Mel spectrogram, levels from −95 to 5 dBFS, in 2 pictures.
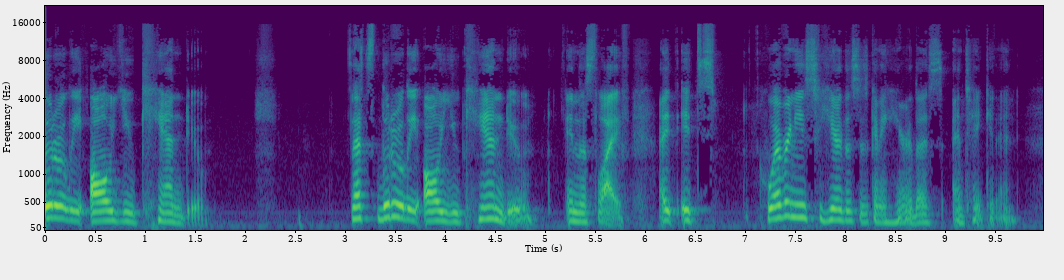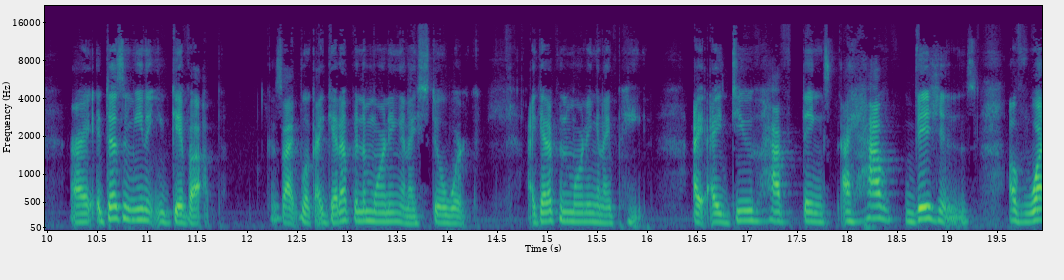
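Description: At 0.33 s, 3.99 s, 6.49–6.55 s, 7.57 s, 13.97–14.11 s, 17.79–17.81 s and 18.97–18.99 s, there are lost packets rebuilt from error correction. Low-bitrate copies fill 20–80 ms without gaps. The waveform stays continuous, while the spectrogram shows brief grainy, noisier patches.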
